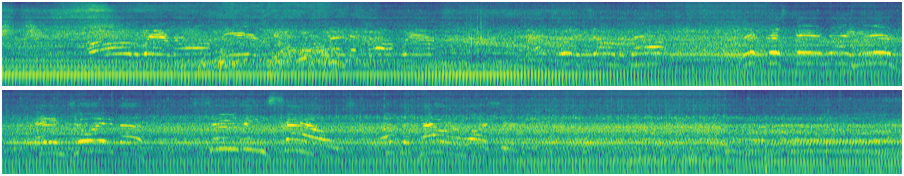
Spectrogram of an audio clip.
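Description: Small-engine pressure washer running steadily under the hiss of its water spray. The low engine hum drops a little about six seconds in.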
